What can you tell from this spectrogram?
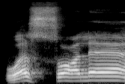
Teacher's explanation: Kemudian kita sukunkan huruf, iaitu ta marbutah di sana, maka kita sukunkan dengan huruf ha.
